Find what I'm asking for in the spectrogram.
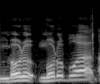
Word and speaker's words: Motoblot: It is, I hope I say this right, was it Motoblot? – Oh, yeah, you got it.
